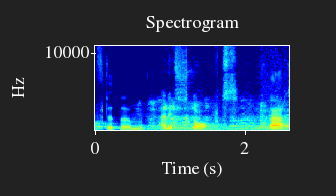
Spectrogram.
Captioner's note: applause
